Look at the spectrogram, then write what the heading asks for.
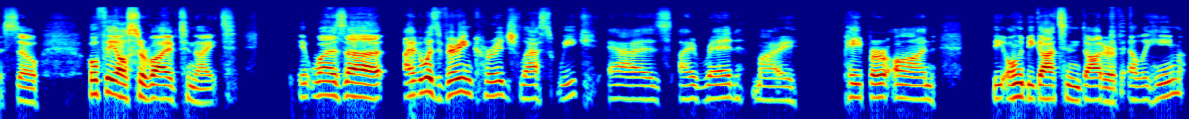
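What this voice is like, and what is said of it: Tired, strained, fading voice. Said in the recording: “I'm exhausted. I'm actually losing my voice right now.”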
